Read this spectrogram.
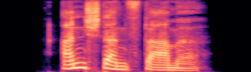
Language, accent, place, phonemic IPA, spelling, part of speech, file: German, Germany, Berlin, /ˈanʃtant͡sˌdaːmə/, Anstandsdame, noun, De-Anstandsdame.ogg
- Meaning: female chaperone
